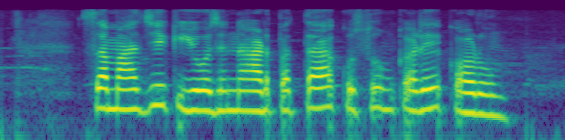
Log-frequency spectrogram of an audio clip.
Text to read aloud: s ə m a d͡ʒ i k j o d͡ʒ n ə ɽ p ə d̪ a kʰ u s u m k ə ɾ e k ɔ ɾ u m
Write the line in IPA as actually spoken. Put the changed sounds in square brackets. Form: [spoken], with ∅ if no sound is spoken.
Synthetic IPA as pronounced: s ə m a d͡ʒ i k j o d͡ʒ n [a] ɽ p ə [t̪] a [k] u s u m k ə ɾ e k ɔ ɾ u m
